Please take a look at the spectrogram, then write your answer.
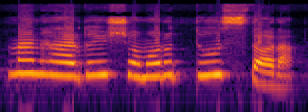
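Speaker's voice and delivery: put-on a boy desperately taking back his words; crying out. Tim cries out to his father that he loves both parents, high and loud. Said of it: "تیم فریاد زد".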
